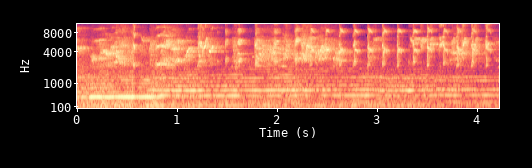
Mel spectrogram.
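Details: Lovebird of the Konslet type, sunbathed outdoors on one of its rare days in the sun, giving its 'ngekek' daily song: loud, rapid, harsh high chattering bursts, about three per second, over steady lower tones.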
